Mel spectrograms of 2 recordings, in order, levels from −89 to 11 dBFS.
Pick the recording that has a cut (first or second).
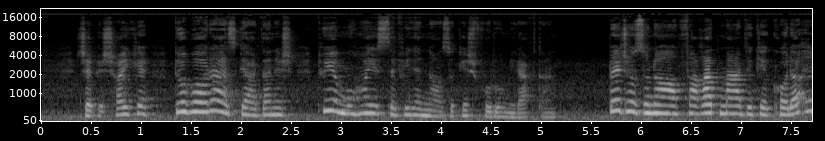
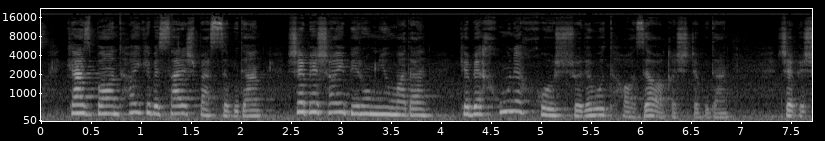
first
